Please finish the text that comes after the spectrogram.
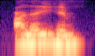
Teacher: It's not the hard ha. You were pronouncing the thick ha. There's no need because this is the soft ha.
